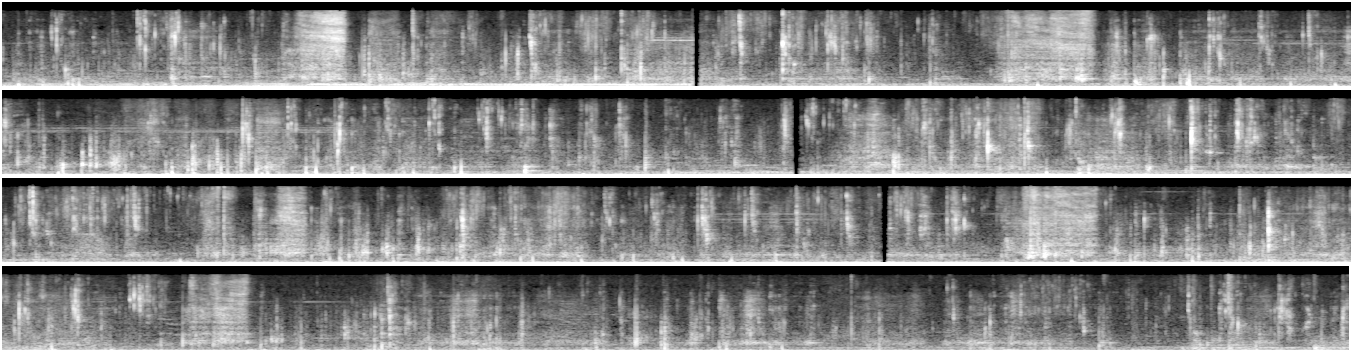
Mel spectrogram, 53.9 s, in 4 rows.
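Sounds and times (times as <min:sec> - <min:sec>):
person chewing with wet mouth sounds: 0:00.0 - 0:53.9.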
